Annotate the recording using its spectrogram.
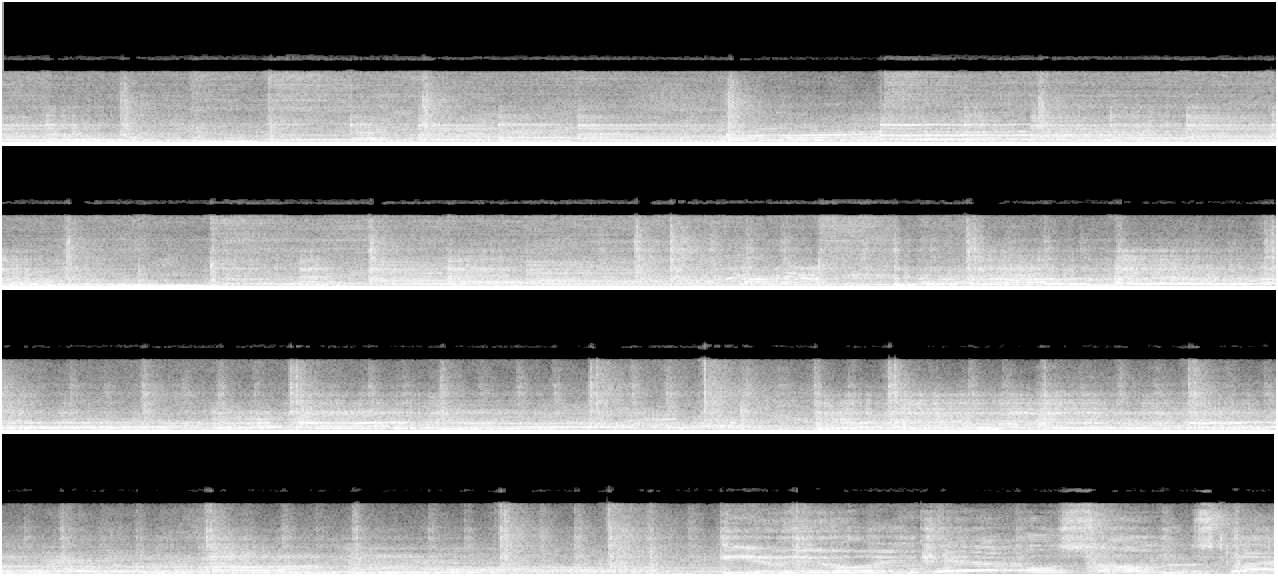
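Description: Live band playing a slow, bluesy song intro on guitars and drums. Held chords change in steps at first, and a wavering, bending lead melody comes in about ten seconds in.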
